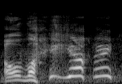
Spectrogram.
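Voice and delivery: loud, very high, drawn-out shriek with laughter; astonished yell. Real, not acted. Friend hears the date of the wrestling show, astonished yell. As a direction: shriek in amazed, laughing disbelief. Reacts to hearing February ninety-nine.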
